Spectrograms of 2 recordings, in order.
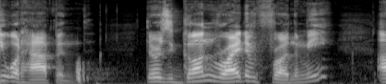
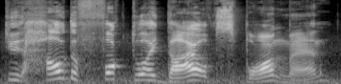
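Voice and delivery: loud, higher-pitched disbelieving rant; furious outburst; 5 semitones higher, 8 dB louder than usual. Real, not acted. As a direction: shout it at the game. Raging after dying again.

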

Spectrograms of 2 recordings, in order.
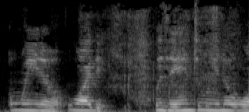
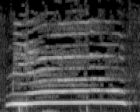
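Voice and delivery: very high, loud, long meow; howling cat meow; 14 dB louder than usual. A narrator's reading. Big Cat howling behind the children, piercing meow. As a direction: yowl like a cat on one held note. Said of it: "Something howled behind".

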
